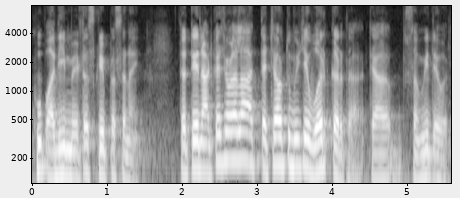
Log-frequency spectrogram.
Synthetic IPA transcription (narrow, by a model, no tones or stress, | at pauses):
kʰuːpad̪ʱiːmiɭʈ̪əskɾip̚ʈəsəːnaɦi | t̪əɾt̪enaʈkat͡ɕaʋeɭalat̪jat͡ɕjaʋəɾt̪um̤iːt͡seʋəɾkːəɾt̪a̰t̪jasə̃ŋʋit̪eʋəɾ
